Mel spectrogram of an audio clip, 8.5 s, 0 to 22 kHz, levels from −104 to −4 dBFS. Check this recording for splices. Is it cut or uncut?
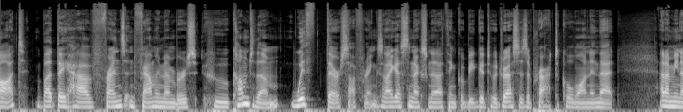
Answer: cut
